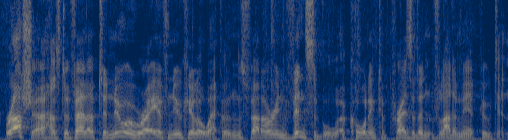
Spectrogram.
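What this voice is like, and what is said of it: Newsreader voice. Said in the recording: “in your best news voice”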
